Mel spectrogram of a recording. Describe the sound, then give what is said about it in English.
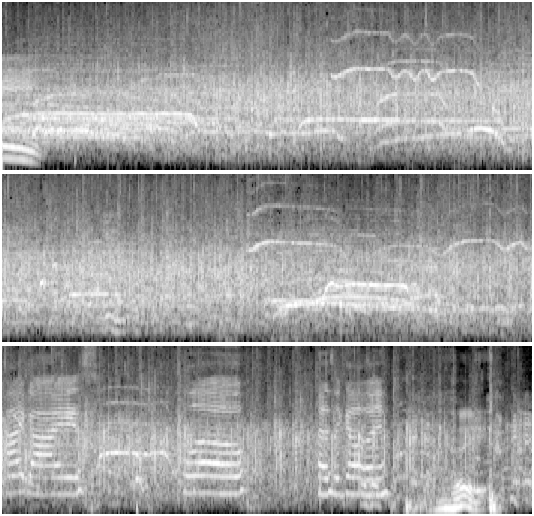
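A sustained burst of audience applause with scattered cheers, whoops and whistles rising above steady dense clapping, loud and continuous for about twenty seconds with some crowd chatter mixed in, as the host welcomes the show's guests Eric Griffin, Amy Miller, Leonard Maltin and Kumail Nanjiani. “Please give a big welcome.”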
